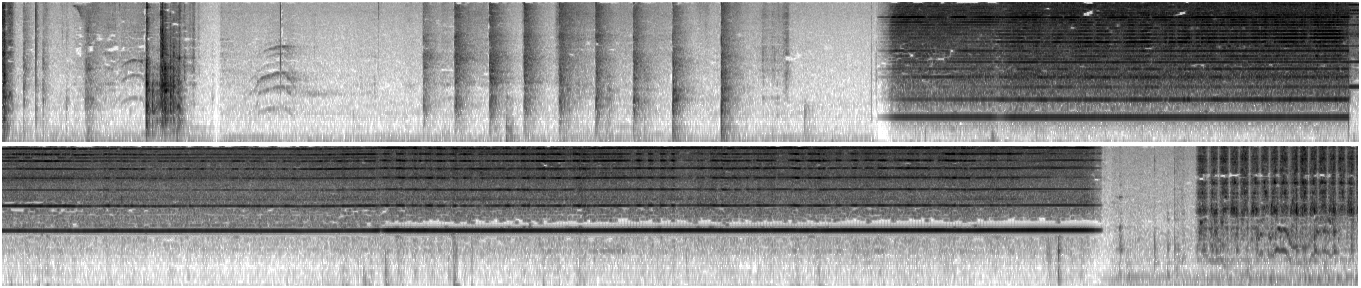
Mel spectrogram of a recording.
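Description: Handheld rotary tool running with a steady high whine for about twelve seconds, its pitch jumping higher about ten seconds in, then cutting off. Before it, a few faint scraping strokes.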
